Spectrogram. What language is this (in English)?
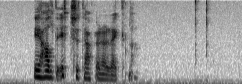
Faroese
